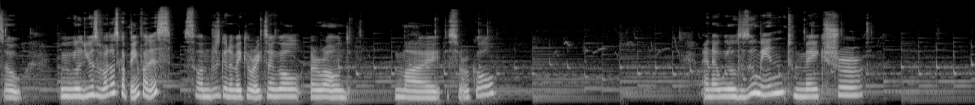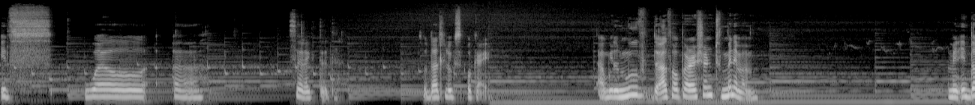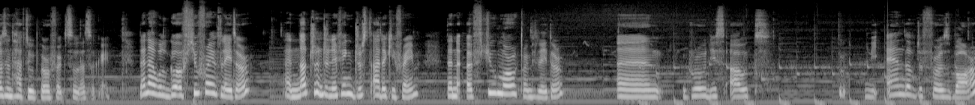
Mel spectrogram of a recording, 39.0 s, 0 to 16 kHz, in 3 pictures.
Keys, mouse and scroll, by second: 0.0 click, 1.1 click, 3.5 click, 4.7 click, 5.8 click, 6.4 click, 7.5 click, 10.7 click, 11.1 click, 12.5 click, 13.9-15.4 drag, 16.1 click, 18.0-19.1 drag, 21.8 click, 22.6 click, 24.6-26.0 drag, 28.0 click, 29.6 click, 30.9 click, 32.3 click, 33.9 click, 35.1 click, 36.5-37.7 drag, 38.2 click.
